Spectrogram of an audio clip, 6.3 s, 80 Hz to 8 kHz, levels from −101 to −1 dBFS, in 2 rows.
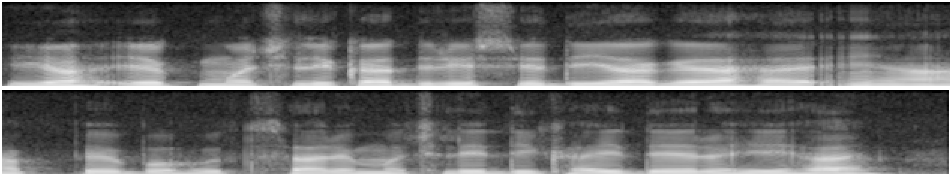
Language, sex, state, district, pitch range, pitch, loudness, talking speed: Hindi, male, Jharkhand, Palamu, 130-135 Hz, 130 Hz, -17 LUFS, 160 wpm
